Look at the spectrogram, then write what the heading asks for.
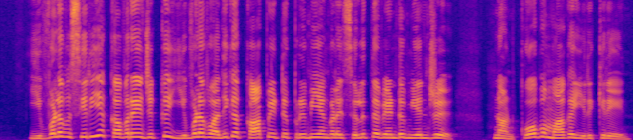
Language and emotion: Tamil, angry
